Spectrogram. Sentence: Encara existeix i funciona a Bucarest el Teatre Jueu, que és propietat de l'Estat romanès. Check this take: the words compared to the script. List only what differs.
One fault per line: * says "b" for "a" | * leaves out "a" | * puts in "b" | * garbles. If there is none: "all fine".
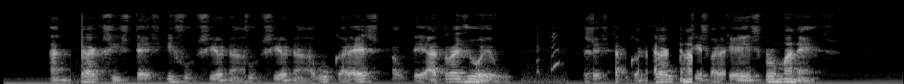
* puts in "funciona"
* garbles
* leaves out "propietat de l'Estat"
